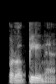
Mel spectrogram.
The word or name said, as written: propina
